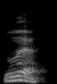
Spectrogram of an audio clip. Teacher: at the beginning of the word it's the schwa which is sounded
